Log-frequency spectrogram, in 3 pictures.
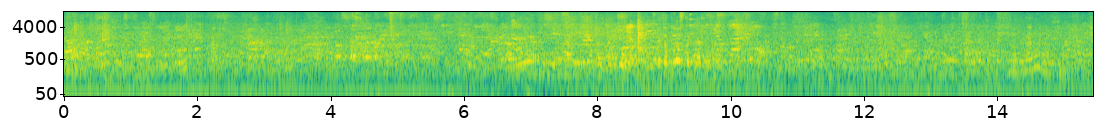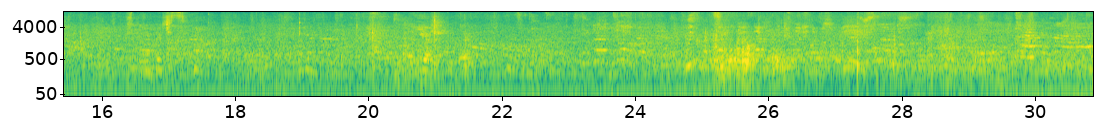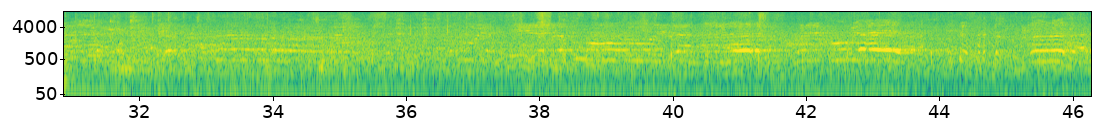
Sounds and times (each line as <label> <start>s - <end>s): children voices 0.0s - 14.0s
Peoples talk 0.0s - 46.2s
children voices 19.3s - 46.2s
